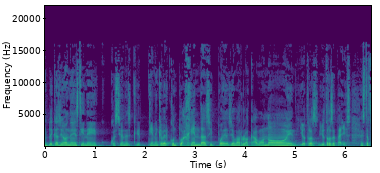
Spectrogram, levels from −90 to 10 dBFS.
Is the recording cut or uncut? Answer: uncut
